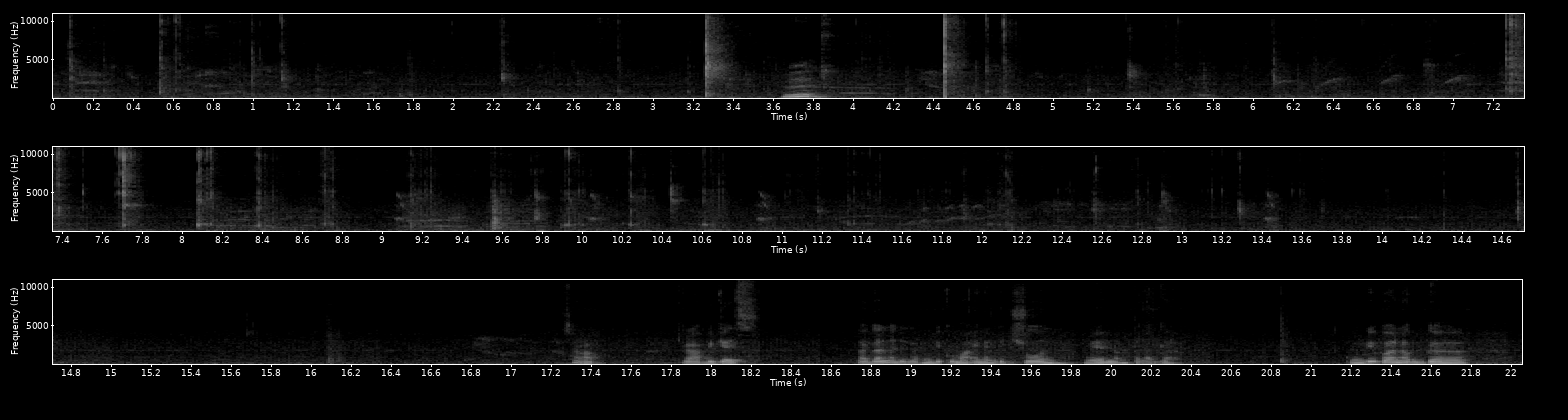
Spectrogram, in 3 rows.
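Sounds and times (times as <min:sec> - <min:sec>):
wet chewing smacks and clicks: 0:00.0 - 0:14.8.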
